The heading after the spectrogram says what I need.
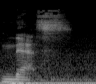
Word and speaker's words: NES: Japan the Nintendo and the NES actually is supposed to be pronounced Ness because we don't know why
